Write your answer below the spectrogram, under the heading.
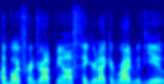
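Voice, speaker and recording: Putting on a character voice, a man talks very fast in a high pitch. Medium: read story. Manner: terse, guarded.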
